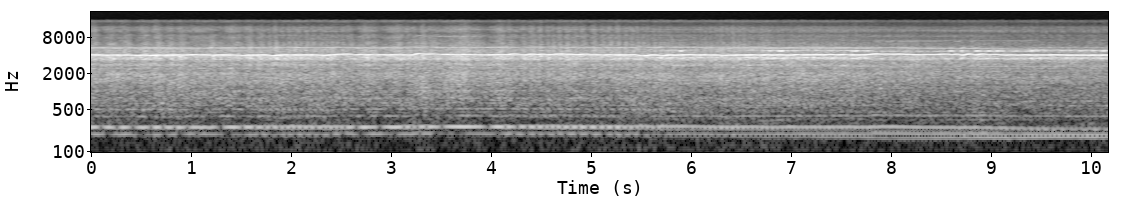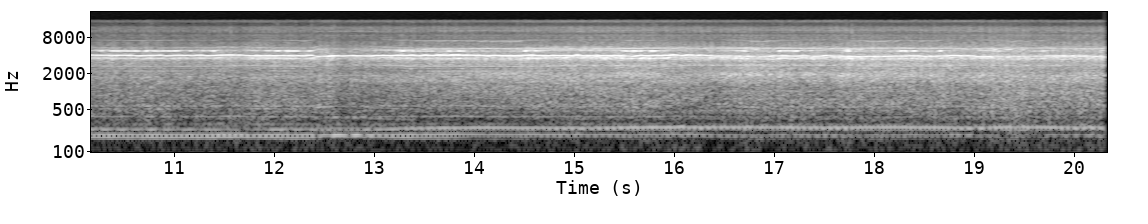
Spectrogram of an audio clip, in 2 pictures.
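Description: A quadcopter's electric motors and propellers humming steadily, heard from the camera on the aircraft, with a high whine above the hum. The hum's pitch dips slightly about eight seconds in and comes back up about four seconds later.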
